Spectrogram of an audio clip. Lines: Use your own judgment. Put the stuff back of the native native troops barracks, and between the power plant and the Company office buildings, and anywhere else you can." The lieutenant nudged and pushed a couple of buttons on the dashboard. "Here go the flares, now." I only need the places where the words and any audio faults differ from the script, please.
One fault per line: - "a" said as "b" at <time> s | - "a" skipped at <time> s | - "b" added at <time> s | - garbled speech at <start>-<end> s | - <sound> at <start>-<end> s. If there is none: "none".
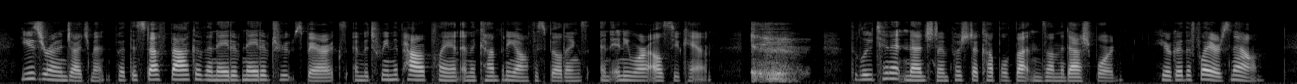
- throat clearing at 7.5-8.1 s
